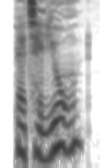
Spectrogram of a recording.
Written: bataljon

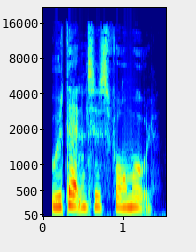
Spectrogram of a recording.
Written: uddannelsesformål

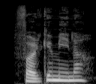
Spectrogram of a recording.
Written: folkeminder

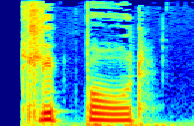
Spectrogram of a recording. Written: clipboard

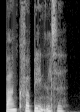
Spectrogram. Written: bankforbindelse

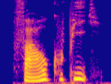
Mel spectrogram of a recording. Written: farvekopi

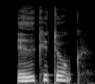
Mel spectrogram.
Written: eddikedunk

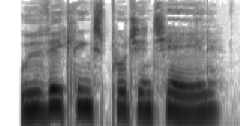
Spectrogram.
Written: udviklingspotentiale

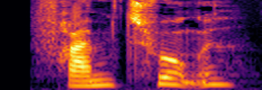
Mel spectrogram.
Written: fremtvinge

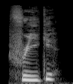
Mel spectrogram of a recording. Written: freak

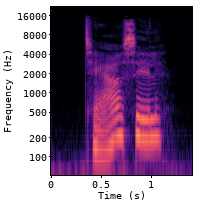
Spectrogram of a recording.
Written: terrorcelle

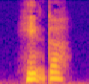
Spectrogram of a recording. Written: hinder

